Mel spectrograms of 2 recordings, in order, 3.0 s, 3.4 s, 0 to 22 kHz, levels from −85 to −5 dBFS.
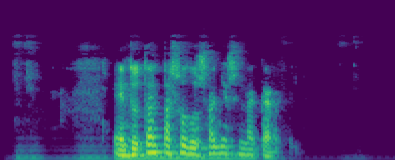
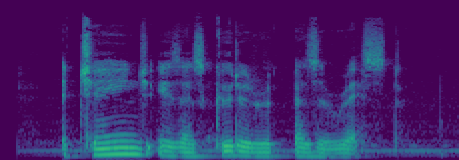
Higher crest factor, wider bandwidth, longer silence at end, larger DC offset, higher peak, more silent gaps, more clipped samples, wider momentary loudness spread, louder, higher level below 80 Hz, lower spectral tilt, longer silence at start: about the same, 22 dB vs 20 dB; second, 9.2 kHz vs 15.5 kHz; first, 0.9 s vs 0.15 s; neither; first, 0 dBFS vs -18 dBFS; neither; neither; about the same, 10 LU vs 12 LU; first, -20 LUFS vs -36 LUFS; first, -38 dBFS vs -78 dBFS; first, -6.5 dB/octave vs -4 dB/octave; second, 0.2 s vs 0.45 s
